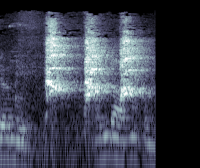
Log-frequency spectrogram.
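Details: Frightened Labrador Retriever puppy at vaccination, afraid of the injection, giving three loud, harsh yelping cries in quick succession, each following the last by about a third of a second.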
